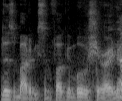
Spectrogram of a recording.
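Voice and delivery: fast, low, resigned self-talk; quick quiet remark to yourself; low aside. Retold or imitated. Pool worker braces for trouble, low aside. Repeats warning to himself.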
